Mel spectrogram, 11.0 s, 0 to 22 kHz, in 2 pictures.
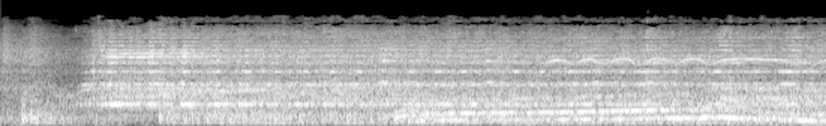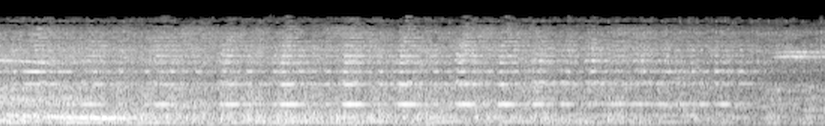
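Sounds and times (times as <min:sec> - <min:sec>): horns blown in crowd: 0:00.5 - 0:11.0
low horn note rising in pitch: 0:00.6 - 0:11.0.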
